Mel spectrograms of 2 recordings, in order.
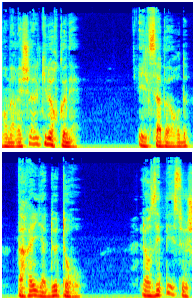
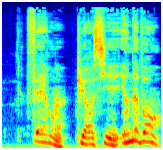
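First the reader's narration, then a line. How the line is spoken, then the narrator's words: Exclaiming. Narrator (French): s'écrie-t-il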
